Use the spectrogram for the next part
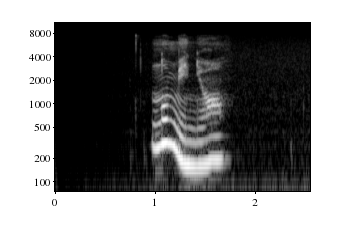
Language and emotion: Russian, sad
